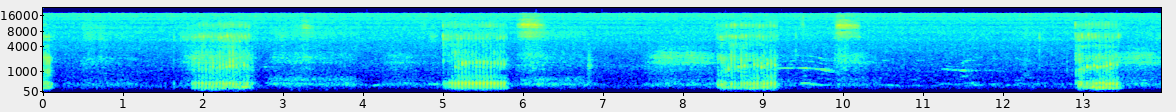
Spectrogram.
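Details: Shar Pei puppy snoring while asleep: soft snoring breaths, about four every 14 seconds, with a rough fluttering sound on each breath.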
